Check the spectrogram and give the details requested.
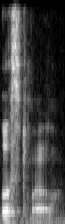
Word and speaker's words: Østmo: It's the O with the line through it. Okay. And I've learned to pronounce it. It's Østmo. Østmo. You gotta put a little Østmo.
